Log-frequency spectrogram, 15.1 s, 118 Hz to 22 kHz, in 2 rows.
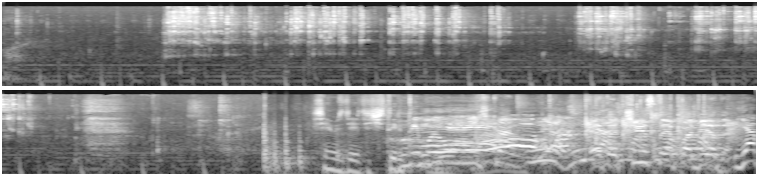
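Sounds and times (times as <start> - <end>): ice clinking against glass: 1.6 - 8.0
liquid splashing: 1.6 - 8.3.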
